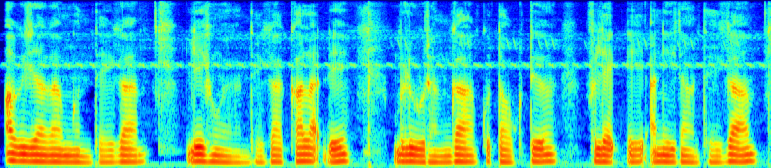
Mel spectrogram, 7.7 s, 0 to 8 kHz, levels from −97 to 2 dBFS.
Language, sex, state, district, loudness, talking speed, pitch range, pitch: Wancho, male, Arunachal Pradesh, Longding, -17 LUFS, 155 wpm, 110-120 Hz, 115 Hz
